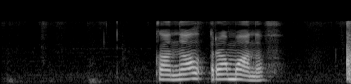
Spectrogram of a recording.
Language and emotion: Russian, neutral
